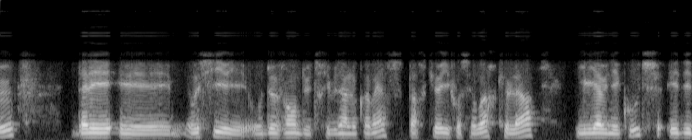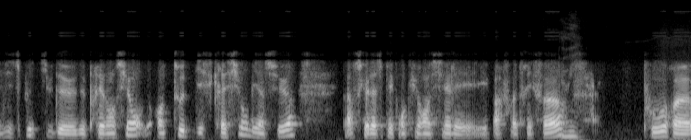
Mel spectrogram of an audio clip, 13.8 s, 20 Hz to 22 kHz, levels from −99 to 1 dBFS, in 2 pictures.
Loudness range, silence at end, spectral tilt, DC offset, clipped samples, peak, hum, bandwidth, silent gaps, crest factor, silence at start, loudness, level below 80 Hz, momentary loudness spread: 4 LU; 0 s; -8.5 dB/octave; under 0.1%; under 0.1%; -6 dBFS; none; 4.9 kHz; none; 20 dB; 0 s; -27 LUFS; -70 dBFS; 11 LU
